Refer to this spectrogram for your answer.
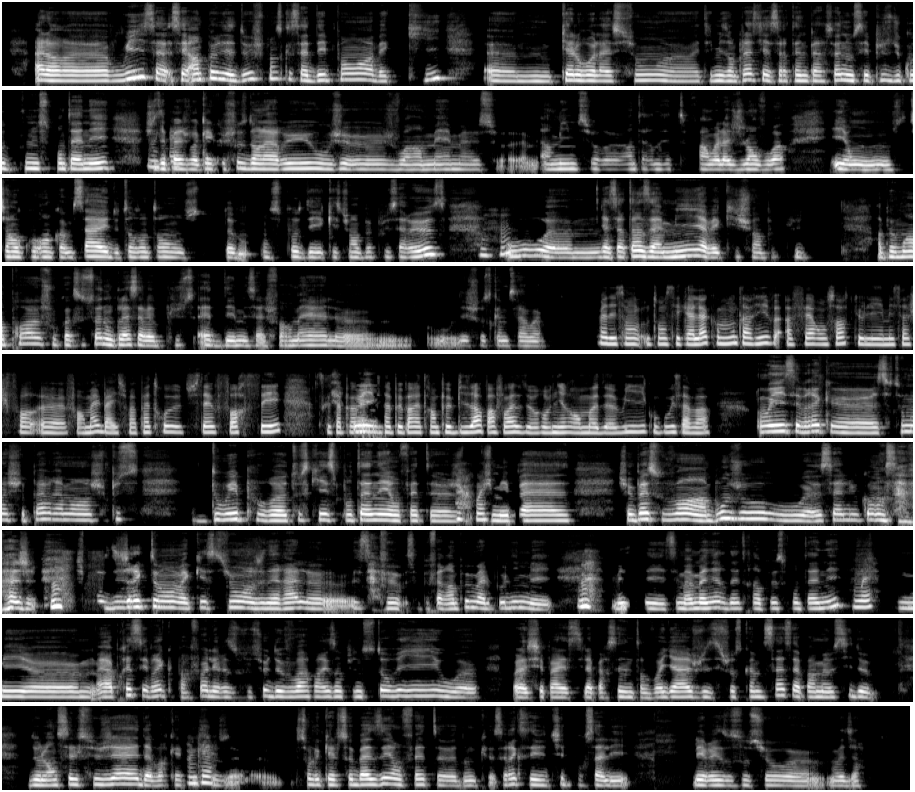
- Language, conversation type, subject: French, podcast, Comment gardes-tu le contact avec des amis qui habitent loin ?
- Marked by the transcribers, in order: put-on voice: "meme"; other background noise; laughing while speaking: "tu sais, forcés ?"; "pourrait-" said as "peurait"; drawn out: "que"; stressed: "douée"; laughing while speaking: "salut, comment ça va ?"; chuckle; "feu" said as "peut"; chuckle; drawn out: "hem"; drawn out: "story"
